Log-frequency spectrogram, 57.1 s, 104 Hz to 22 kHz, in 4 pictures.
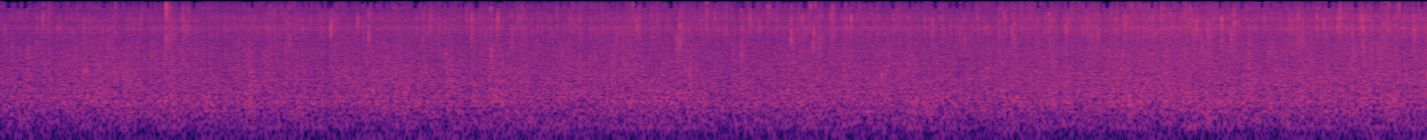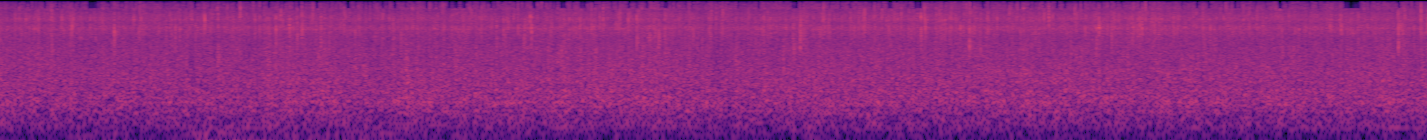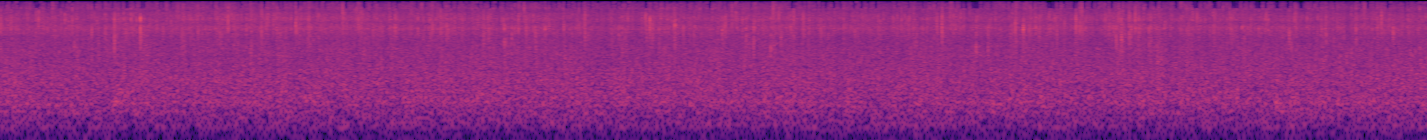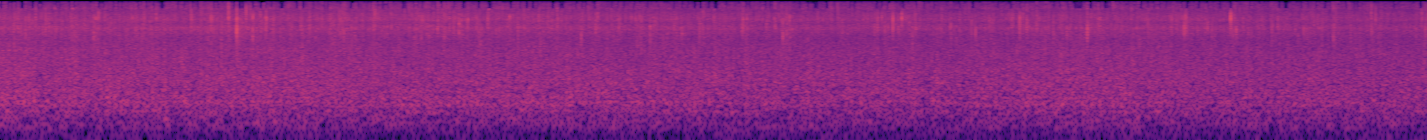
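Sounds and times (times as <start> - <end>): steady rain hiss: 0.0 - 57.0.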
